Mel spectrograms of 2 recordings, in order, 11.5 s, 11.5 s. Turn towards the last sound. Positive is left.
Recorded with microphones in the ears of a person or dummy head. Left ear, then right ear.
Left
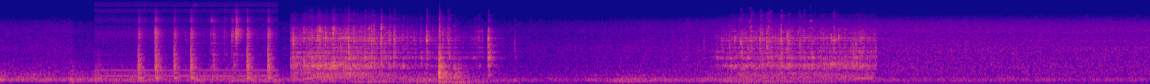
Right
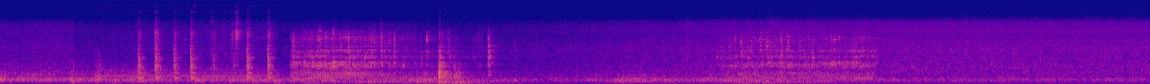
turn(degrees=45)  # may be behind; listen again after turning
